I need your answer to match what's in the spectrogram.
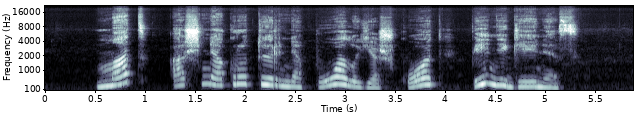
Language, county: Lithuanian, Klaipėda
